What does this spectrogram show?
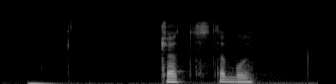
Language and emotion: Russian, neutral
